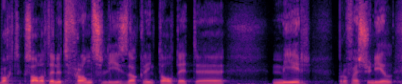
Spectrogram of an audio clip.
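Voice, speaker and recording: A man with a Flemish accent, in a very clean recording against a silent background. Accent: Flemish Dutch. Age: 20s. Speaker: podcast host. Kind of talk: casual monologue. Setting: at home.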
